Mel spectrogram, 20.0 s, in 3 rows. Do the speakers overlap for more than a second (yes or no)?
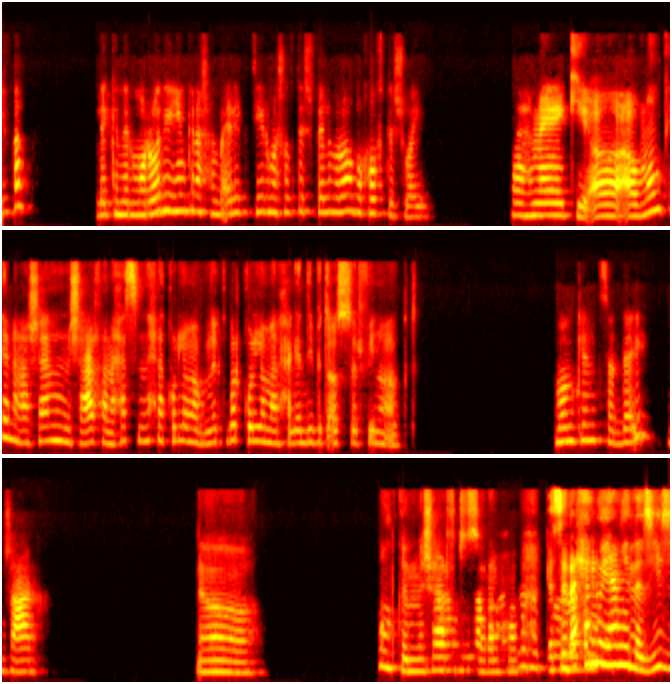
yes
